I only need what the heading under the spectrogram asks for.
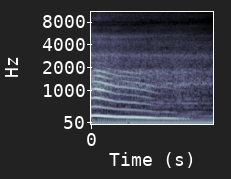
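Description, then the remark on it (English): A single forceful, voiced lion's breath exhale with the tongue stuck out during a breathing practice, loud, starting strong and sliding downward in pitch as it fades over about a second and a half, with no talking. “And exhaling, lion's breath out.”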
